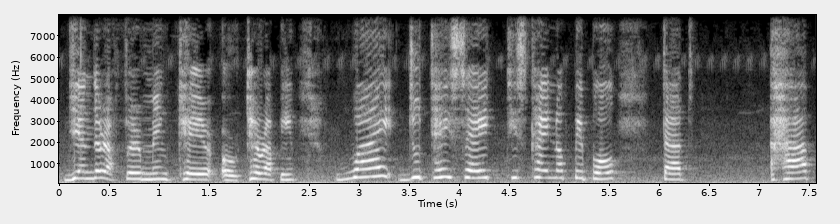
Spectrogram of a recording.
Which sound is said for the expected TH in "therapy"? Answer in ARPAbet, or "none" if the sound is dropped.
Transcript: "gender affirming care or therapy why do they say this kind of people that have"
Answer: T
